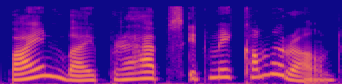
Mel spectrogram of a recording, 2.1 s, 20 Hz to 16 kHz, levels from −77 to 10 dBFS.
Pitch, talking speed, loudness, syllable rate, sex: 285 Hz, 225 wpm, -17 LUFS, 4.8 syllables/s, female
